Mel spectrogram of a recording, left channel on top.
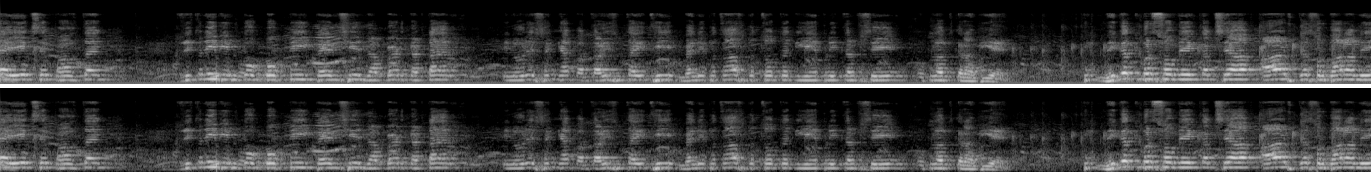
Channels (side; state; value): left; noise; hum, 22 dB below the sound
